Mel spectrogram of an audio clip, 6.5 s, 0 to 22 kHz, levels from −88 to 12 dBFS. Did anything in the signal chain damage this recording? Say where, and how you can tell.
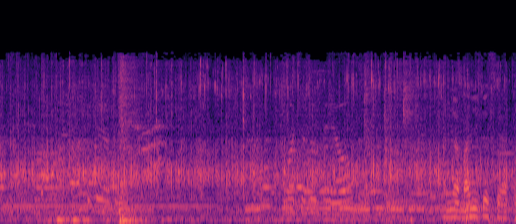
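Yes, at the codec stage. Throughout the clip, the sound has nothing above 8.3 kHz. The top end stops at a hard, fixed edge. The damage is plainly audible, with a watery, swirling texture as faint detail flickers in and out. This is likely MP3 compression at a low bitrate, consistent with about 48 kbps. Short of bits, the encoder discarded the treble above that cut-off. It also dropped weak frequency lines frame by frame, causing the swirl.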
